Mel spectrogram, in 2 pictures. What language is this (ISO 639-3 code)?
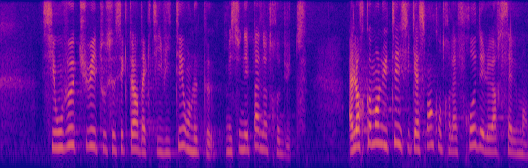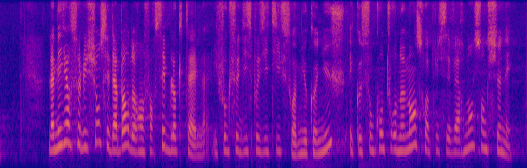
fra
